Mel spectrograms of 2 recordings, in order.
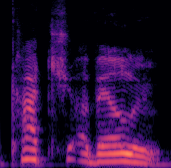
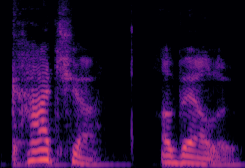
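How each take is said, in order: First: The two words join with one vowel dropped. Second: Both vowels are kept where the words meet. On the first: The speaker calls it right. "we say" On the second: The speaker calls it wrong.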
